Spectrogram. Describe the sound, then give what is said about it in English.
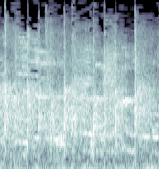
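An audience clapping hands during a church service: many sharp, loud claps in a quick rhythm over a steady bed of crowd sound, with voices also present. “Clap your hands and tell the Lord thank you.”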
